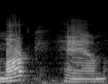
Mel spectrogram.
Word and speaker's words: Markham: In Markham, Ontario. Why'd you say it like that? That's how it's spelled, Regine.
